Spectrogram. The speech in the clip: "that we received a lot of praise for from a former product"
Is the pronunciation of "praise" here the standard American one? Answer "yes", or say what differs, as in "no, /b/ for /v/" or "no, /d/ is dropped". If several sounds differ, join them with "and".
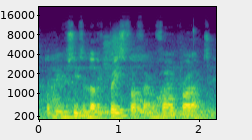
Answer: no, /s/ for /z/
